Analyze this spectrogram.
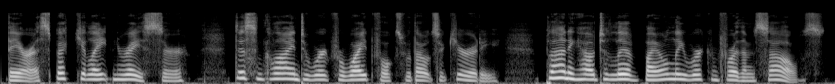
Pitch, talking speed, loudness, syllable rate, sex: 210 Hz, 165 wpm, -16 LUFS, 5.5 syllables/s, female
